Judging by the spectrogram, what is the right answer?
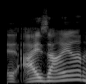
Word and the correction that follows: Ixion: How do you say this one? You think? – Is it Ixion? – Ixion. Okay. Marvel's Midnight Suns, Potion Craft, Alchemist Simulator.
